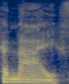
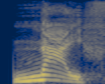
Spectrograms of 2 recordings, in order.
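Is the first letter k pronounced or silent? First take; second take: pronounced; silent. First: The k at the start is pronounced. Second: The k at the start is silent. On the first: The speaker calls it wrong. "not knife" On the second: The speaker calls it right. "silent letters that are just silent in the word itself"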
